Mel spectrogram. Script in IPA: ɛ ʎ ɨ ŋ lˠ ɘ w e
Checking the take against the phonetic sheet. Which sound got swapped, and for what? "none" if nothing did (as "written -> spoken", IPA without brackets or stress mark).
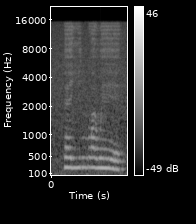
none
